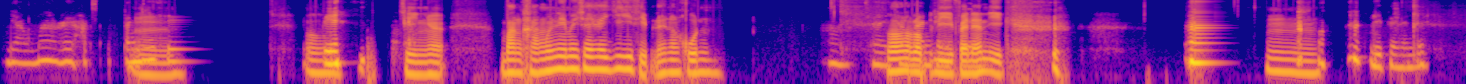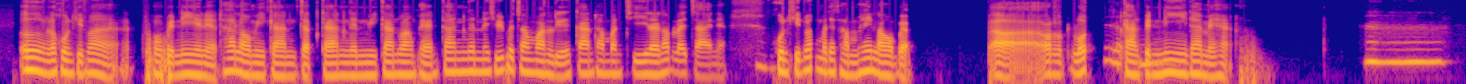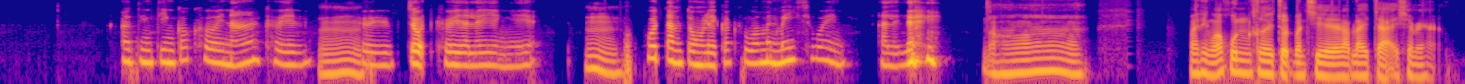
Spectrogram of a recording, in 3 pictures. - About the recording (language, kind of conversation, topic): Thai, unstructured, ทำไมคนส่วนใหญ่ถึงยังมีปัญหาหนี้สินอยู่ตลอดเวลา?
- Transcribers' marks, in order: distorted speech; other noise; chuckle; tapping; static; chuckle; other background noise; laughing while speaking: "เลย"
